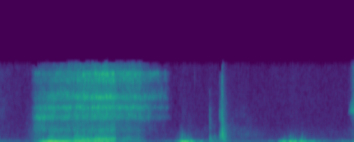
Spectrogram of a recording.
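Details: Snoring heard over a Skype call from a person who fell asleep mid-conversation: one loud, rattling inhaled snore followed by softer snorting breaths, with a faint crackly call-line quality; ordinary snoring.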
